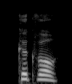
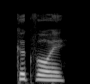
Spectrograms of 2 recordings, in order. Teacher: Kahk vo, rising, then Е. a short fall.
